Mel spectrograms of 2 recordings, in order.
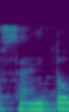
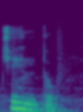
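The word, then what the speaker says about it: cento: इसको आपने ना तो सेंटो पढ़ना है ना कुछ और पढ़ना है, ये वर्ड है चेंतो, ठीक है। बिकॉज आप इटालियन सीख लिए हैं तो इटालियन की तरह ही आप इसे उसी की तरह प्रोनाउंस करेंगे, ठीक है।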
